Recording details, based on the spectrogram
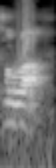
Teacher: As you read it in the word Torah, you can hear there is no vav sound to it.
